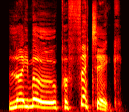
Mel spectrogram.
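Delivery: very high jeering shout, "lame-o" drawn out. A voice from the crowd jeering at the show, shouting heckler. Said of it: "shouted a voice from the crowd".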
